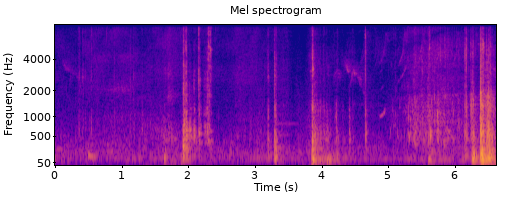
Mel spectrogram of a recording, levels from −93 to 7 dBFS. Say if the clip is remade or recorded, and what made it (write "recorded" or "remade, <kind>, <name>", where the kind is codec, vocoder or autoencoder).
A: remade, vocoder, Vocos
